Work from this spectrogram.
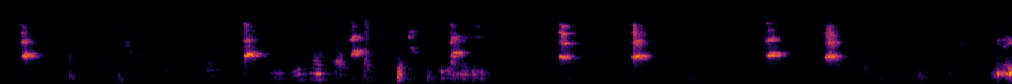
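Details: Cavalier King Charles Spaniel puppies, four weeks old, in a pen indoors, giving repeated sharp high yelps about once a second at times, with quieter low voices and small rustling sounds in between.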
